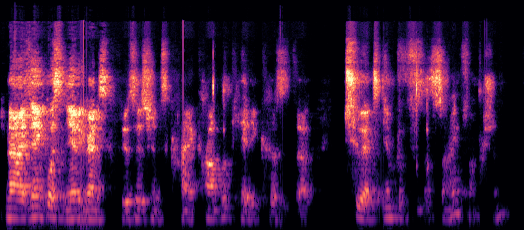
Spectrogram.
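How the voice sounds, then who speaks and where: A math teacher whose first language is French, lecturing a class and thinking aloud, often stopping to rephrase. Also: male voice, mid-range voice, fast talker, pushed and bright, slight background noise. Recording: echoey room, distant mic.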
